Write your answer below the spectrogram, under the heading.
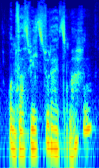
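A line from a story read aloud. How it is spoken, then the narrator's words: Anxious question. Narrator (German): fragt Marien ängstlich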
